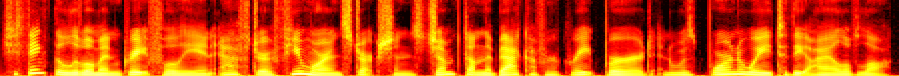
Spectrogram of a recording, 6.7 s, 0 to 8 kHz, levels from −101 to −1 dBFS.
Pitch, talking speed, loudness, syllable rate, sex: 185 Hz, 260 wpm, -17 LUFS, 6.2 syllables/s, female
